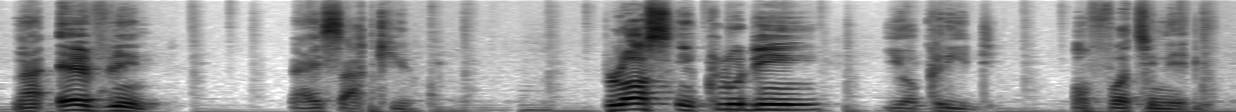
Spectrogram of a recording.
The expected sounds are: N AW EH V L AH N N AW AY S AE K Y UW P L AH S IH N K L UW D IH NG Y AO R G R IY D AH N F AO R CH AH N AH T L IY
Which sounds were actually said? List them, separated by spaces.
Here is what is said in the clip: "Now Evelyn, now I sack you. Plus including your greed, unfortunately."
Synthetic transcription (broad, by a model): N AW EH V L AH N N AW AY S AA K Y UW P L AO S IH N K L UW D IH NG Y AO G R IY D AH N F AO CH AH N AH T L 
